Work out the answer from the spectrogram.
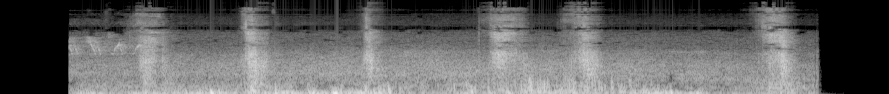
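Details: A Common Ostrich gives about six sharp, breathy warning hisses over five seconds, unevenly spaced, over a steady low rumble.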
